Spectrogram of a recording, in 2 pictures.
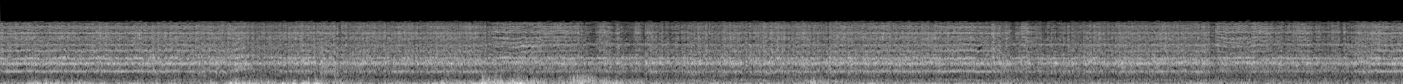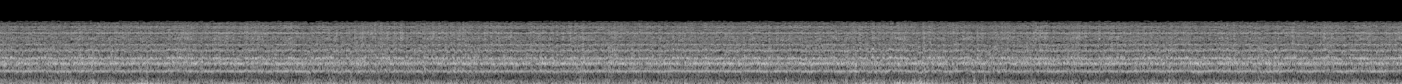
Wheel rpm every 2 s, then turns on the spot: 160, 170, 160, 160, 160, 160, 160, 160, 160, 160, 160, 160, 160, 160.
none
